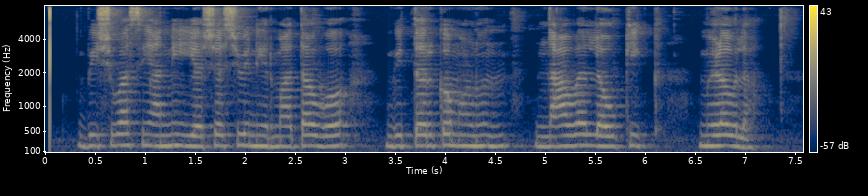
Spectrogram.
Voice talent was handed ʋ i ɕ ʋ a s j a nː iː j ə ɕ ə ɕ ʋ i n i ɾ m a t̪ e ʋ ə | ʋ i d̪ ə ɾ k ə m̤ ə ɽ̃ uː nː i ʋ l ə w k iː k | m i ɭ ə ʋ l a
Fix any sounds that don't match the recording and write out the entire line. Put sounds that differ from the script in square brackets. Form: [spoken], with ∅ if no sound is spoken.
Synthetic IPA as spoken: ʋ i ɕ ʋ a s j a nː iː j ə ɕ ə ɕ ʋ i n i ɾ m a t̪ [a] ʋ ə | ʋ i [t̪] ə ɾ k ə m̤ ə ɽ̃ uː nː [a] ʋ l ə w k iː k | m i ɭ ə ʋ l a

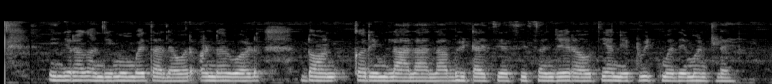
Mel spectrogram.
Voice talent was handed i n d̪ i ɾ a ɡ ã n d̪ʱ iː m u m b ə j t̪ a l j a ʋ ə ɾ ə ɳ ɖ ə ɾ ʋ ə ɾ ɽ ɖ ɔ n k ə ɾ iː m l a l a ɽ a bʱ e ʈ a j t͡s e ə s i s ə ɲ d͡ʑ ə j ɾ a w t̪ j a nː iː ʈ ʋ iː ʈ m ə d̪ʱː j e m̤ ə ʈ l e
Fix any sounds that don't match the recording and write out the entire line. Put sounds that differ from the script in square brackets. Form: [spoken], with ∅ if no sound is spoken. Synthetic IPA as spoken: i n d̪ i ɾ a ɡ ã n d̪ʱ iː m u m b ə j t̪ a l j a ʋ ə ɾ ə ɳ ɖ ə ɾ ʋ ə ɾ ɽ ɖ ɔ n k ə ɾ iː m l a l a [l] a bʱ e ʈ a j t͡s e ə s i s ə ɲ d͡ʑ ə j ɾ a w t̪ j a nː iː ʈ ʋ iː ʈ m ə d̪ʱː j e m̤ ə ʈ l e

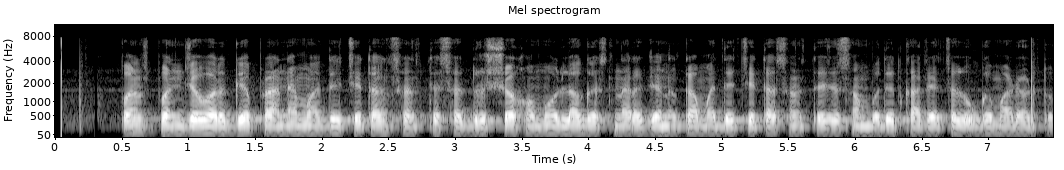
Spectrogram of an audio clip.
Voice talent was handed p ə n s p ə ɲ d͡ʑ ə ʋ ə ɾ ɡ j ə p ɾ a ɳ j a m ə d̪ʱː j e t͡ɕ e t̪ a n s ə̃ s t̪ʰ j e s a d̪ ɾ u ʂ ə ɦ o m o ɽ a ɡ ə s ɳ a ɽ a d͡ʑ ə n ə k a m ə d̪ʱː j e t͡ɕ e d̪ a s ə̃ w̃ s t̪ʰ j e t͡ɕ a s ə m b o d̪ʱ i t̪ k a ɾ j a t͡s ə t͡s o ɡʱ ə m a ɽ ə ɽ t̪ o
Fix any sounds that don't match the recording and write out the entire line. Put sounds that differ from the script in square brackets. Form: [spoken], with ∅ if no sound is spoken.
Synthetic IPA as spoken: p ə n s p ə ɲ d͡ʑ ə ʋ ə ɾ ɡ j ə p ɾ a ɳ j a m ə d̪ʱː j e t͡ɕ e t̪ a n s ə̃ s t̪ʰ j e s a d̪ ɾ u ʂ ə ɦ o m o [l] a ɡ ə s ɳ a [ɾ] a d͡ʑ ə n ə k a m ə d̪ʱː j e t͡ɕ e [t̪] a s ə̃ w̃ s t̪ʰ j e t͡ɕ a s ə m b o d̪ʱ i t̪ k a ɾ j a t͡s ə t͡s [u] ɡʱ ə m a ɽ ə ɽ t̪ o

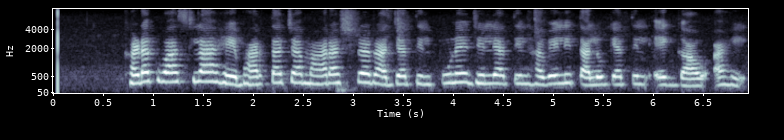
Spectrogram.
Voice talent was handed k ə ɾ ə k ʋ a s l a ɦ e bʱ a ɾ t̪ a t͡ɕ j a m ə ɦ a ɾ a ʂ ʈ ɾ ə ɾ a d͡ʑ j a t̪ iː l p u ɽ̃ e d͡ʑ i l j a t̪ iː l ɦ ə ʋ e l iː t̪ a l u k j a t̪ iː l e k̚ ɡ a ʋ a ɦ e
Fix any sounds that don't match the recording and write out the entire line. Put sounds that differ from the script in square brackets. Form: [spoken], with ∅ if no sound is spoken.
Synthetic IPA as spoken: [kʰ] ə [ɽ] ə k ʋ a s l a ɦ e bʱ a ɾ t̪ a t͡ɕ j a m ə ɦ a ɾ a ʂ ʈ ɾ ə ɾ a d͡ʑ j a t̪ iː l p u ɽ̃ e d͡ʑ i l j a t̪ iː l ɦ ə ʋ e l iː t̪ a l u k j a t̪ iː l e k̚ ɡ a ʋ a ɦ e

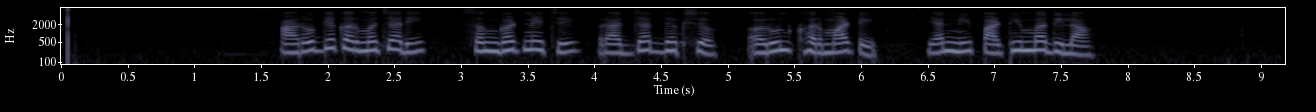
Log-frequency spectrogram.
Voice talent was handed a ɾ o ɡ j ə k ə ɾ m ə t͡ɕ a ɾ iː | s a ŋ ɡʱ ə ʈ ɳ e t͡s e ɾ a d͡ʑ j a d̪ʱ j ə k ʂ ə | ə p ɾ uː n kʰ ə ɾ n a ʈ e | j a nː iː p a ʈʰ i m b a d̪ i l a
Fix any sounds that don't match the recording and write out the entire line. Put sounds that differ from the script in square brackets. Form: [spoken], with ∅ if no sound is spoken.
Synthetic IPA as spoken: a ɾ o ɡ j ə k ə ɾ m ə t͡ɕ a ɾ iː | s [ə] ŋ ɡʱ ə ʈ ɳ e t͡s e ɾ a d͡ʑ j a d̪ʱ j ə k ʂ ə | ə [∅] ɾ uː n kʰ ə ɾ [m] a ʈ e | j a nː iː p a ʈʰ i m b a d̪ i l a

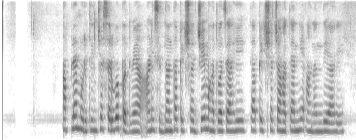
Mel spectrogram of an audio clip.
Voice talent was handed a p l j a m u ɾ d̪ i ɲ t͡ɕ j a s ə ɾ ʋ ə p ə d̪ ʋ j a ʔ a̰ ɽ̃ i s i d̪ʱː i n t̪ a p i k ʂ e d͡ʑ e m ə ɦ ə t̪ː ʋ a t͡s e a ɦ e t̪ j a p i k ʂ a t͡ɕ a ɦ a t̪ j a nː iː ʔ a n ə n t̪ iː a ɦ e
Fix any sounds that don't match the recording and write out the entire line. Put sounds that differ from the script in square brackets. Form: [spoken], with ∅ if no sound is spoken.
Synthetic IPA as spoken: a p l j a m u ɾ [t̪] i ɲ t͡ɕ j a s ə ɾ ʋ ə p ə d̪ ʋ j a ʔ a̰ ɽ̃ i s i d̪ʱː [a] n t̪ a p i k ʂ [a] d͡ʑ e m ə ɦ ə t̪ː ʋ a t͡s e a ɦ e t̪ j a p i k ʂ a t͡ɕ a ɦ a t̪ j a nː iː ʔ a n ə n [d̪] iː a ɦ e

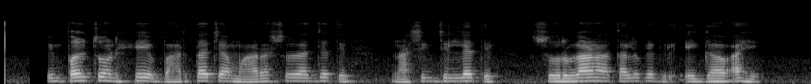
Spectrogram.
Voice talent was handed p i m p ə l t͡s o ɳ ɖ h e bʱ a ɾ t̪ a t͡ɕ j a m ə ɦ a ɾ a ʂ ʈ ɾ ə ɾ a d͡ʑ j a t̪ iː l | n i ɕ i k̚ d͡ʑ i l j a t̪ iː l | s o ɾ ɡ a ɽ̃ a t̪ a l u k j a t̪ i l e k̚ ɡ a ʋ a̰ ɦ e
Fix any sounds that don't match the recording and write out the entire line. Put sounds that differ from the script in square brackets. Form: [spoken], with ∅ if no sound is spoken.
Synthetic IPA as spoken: p i m p ə l t͡s o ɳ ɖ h e bʱ a ɾ t̪ a t͡ɕ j a m ə ɦ a ɾ a ʂ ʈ ɾ ə ɾ a d͡ʑ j a t̪ iː l | n [a] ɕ i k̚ d͡ʑ i l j a t̪ iː l | s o ɾ ɡ a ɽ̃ a t̪ a l u k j a t̪ [iː] l e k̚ ɡ a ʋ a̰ ɦ e

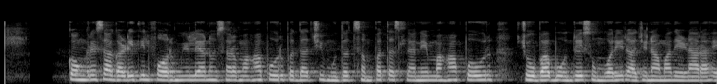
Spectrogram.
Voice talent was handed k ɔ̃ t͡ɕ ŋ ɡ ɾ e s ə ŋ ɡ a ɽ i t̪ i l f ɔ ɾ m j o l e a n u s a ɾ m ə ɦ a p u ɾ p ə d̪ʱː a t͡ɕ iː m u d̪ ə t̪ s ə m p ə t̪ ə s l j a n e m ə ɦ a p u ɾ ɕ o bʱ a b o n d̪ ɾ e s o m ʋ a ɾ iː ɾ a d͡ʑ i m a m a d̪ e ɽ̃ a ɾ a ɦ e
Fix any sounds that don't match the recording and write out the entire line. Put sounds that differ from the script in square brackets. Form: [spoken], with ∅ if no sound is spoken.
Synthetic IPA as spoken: k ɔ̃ [∅] ŋ ɡ ɾ e s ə [∅] ɡ a ɽ i t̪ [iː] l f ɔ ɾ m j [u] l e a n u s a ɾ m ə ɦ a p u ɾ p ə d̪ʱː a t͡ɕ iː m u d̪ ə t̪ s ə m p ə t̪ ə s l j a n e m ə ɦ a p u ɾ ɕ o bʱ a b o n d̪ ɾ e s o m ʋ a ɾ iː ɾ a d͡ʑ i [n] a m a d̪ e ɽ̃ a ɾ a ɦ e

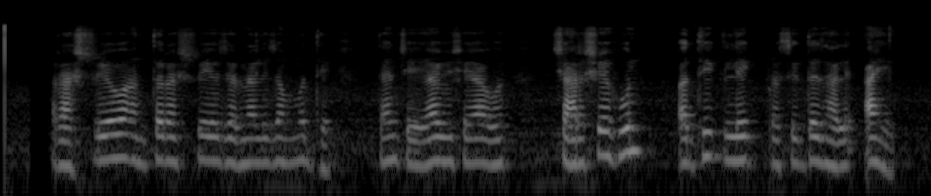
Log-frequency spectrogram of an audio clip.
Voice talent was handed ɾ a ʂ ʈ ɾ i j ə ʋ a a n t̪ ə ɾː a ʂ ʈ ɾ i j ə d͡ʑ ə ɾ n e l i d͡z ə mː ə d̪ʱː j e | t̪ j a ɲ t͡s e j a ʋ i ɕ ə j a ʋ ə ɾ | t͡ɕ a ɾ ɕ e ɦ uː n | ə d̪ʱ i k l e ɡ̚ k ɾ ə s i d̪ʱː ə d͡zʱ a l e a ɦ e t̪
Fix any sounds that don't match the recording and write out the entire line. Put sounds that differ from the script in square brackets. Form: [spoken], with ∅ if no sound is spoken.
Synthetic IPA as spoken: ɾ a ʂ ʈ ɾ i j ə ʋ [ə] a n t̪ ə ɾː a ʂ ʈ ɾ i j ə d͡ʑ ə ɾ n [a] l i d͡z ə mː ə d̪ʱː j e | t̪ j a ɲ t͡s e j a ʋ i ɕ ə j a ʋ ə ɾ | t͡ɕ a ɾ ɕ e ɦ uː n | ə d̪ʱ i k l e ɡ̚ [p] ɾ ə s i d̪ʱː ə d͡zʱ a l e a ɦ e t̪

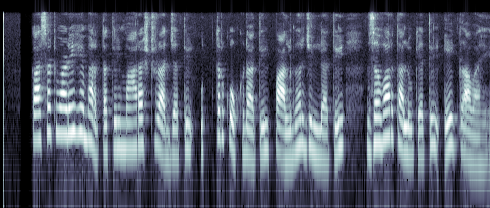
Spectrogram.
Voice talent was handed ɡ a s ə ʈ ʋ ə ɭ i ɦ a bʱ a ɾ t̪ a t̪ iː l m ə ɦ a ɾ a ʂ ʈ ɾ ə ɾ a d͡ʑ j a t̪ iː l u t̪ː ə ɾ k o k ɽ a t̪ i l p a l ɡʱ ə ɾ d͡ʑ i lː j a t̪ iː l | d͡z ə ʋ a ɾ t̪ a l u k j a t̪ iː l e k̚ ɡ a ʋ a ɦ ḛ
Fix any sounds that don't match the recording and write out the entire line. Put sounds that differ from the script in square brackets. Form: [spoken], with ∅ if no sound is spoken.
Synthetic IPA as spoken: [k] a s ə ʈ ʋ [a] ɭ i ɦ [e] bʱ a ɾ t̪ a t̪ iː l m ə ɦ a ɾ a ʂ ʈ ɾ ə ɾ a d͡ʑ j a t̪ iː l u t̪ː ə ɾ k o k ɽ a t̪ [iː] l p a l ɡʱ ə ɾ d͡ʑ i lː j a t̪ iː l | d͡z ə ʋ a ɾ t̪ a l u k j a t̪ iː l e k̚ ɡ a ʋ a ɦ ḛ

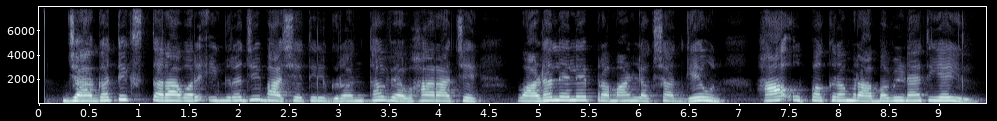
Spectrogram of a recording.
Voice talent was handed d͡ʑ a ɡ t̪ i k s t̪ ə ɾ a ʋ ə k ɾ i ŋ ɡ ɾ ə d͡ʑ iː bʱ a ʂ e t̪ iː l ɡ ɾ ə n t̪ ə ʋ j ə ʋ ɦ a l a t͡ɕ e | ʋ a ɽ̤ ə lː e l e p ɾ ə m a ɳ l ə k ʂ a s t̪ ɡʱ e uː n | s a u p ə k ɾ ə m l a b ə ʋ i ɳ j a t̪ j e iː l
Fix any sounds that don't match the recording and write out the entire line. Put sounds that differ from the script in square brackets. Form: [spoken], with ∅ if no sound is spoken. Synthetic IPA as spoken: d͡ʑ a ɡ t̪ i k s t̪ ə ɾ a ʋ ə [∅] ɾ i ŋ ɡ ɾ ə d͡ʑ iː bʱ a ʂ e t̪ iː l ɡ ɾ ə n [t̪ʰ] ə ʋ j ə ʋ ɦ a [ɾ] a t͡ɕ e | ʋ a ɽ̤ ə [l] e l e p ɾ ə m a ɳ l ə k ʂ a [∅] t̪ ɡʱ e uː n | [h] a u p ə k ɾ ə m [ɾ] a b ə ʋ i ɳ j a t̪ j e iː l

